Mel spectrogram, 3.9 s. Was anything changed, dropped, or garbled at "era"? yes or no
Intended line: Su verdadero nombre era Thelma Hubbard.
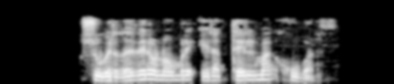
no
